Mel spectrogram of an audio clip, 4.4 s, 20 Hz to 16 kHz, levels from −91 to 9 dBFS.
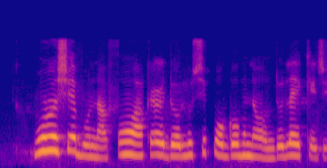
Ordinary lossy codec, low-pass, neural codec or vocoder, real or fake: none; 7.2 kHz; codec, 16 kHz, 0.8 kbps, ZipCodec; fake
